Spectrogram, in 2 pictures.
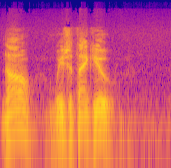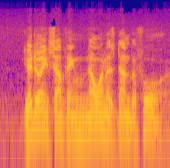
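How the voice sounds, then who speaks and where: An actor playing a steady, plain-spoken male police sergeant, measured and matter-of-fact, in a radio drama. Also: mid-range voice. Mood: earnest, matter-of-fact. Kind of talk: old-time radio drama acting.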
